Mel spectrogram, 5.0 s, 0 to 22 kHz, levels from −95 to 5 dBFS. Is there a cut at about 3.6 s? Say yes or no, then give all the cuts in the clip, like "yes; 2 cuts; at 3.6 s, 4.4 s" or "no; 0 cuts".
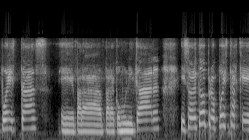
yes; 2 cuts; at 2.1 s, 3.6 s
